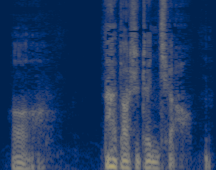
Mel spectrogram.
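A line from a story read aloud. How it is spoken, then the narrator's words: Flat, indifferent. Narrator (Chinese): 吴长天淡淡地说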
